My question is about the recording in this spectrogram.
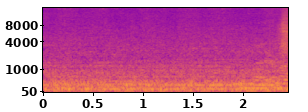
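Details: LG DLEX5101V dryer after replacing the thermal fuse and high-temp thermostat, run on time dry at high heat. Even low rumble of the drum turning with no squeal, thump or scrape; it runs normally and heats again.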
